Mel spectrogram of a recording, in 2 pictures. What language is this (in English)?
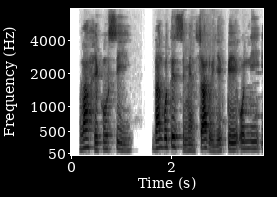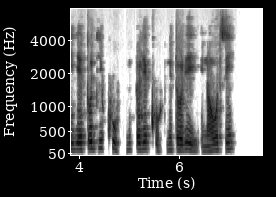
Yoruba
